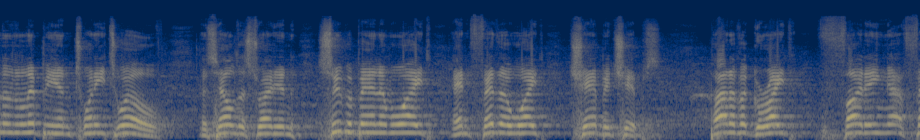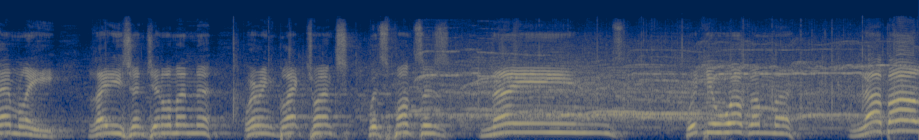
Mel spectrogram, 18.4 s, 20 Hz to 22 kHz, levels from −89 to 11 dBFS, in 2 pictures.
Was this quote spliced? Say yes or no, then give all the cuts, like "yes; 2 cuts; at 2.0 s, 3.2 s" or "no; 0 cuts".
yes; 1 cut; at 10.8 s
